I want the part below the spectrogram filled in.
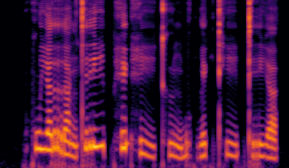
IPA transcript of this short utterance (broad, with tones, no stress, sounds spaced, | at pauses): k w i˦˥ a̯ r a˩˦ ŋ t r iː˥˩ p̚ h e˥˩ ʔ h iː˩˦ kʰ ɯ˩˦ ŋ b o˨˩ k̚ l e˦˥ k̚ tʰ iː˨˩ p̚ t r i˨˩ a̯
